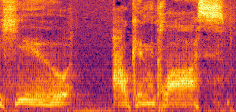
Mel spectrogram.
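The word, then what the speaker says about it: Hugh Auchincloss: of this page you sent this email to Hugh alkenclaws is that how you say his name that's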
